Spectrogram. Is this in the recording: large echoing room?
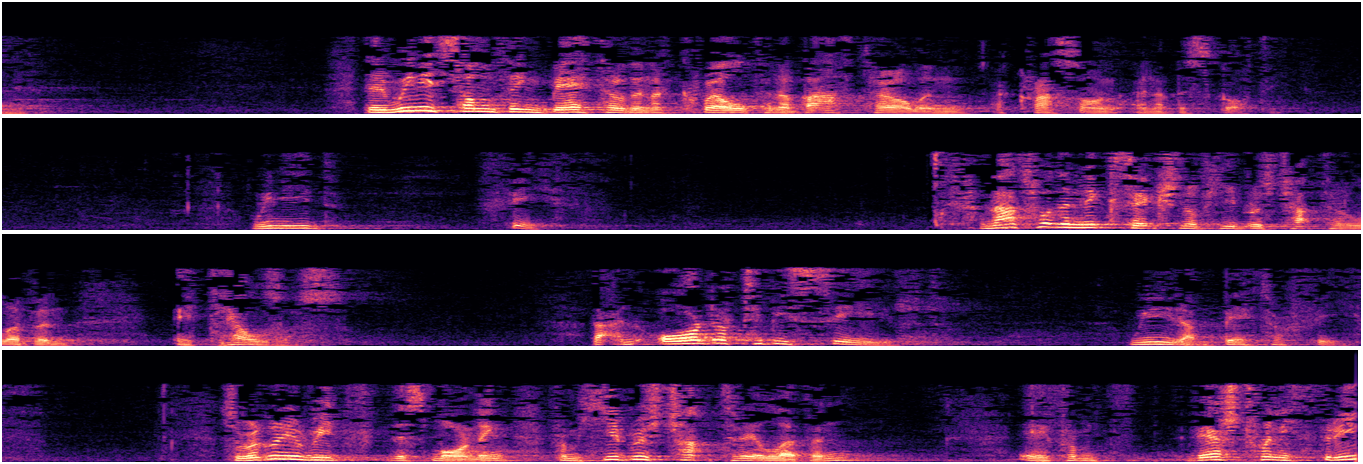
yes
